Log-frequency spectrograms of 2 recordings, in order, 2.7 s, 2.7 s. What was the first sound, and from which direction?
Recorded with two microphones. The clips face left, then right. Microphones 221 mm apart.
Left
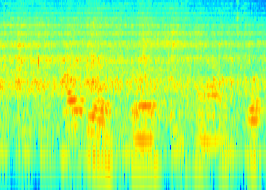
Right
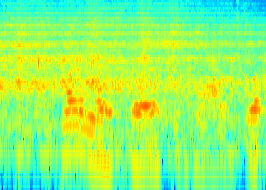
A man speaking, 30° right (ahead or behind).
